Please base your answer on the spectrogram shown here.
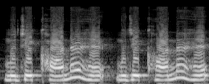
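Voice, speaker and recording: A woman's voice: mid-range voice, a little slow, darkish tone, natural voice, low-quality recording. A woman voicing a playful, sulking young female employee in a storybook reading, with a childlike, insistent manner.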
